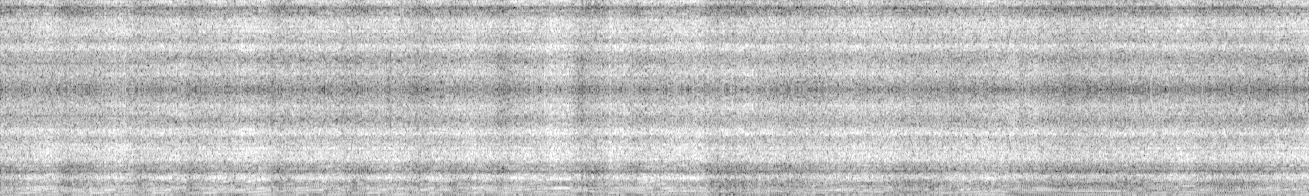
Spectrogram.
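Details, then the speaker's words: Superjet twin-cylinder engine running as if on one cylinder, began after refuelling; fresh gas didn't help, compression even, water flowing: revs rise and fall unevenly with ragged note and no clean pull; owner suspects ignition or plug wires. "Thought it was bad gas, but swapped that out and it's still doing it, so maybe not as bad, but it's still doing it. It's pretty much as bad."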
